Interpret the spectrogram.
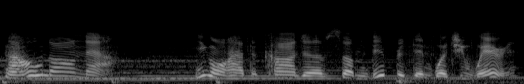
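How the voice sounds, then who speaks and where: A man's voice: medium pitch, expressive, fairly quick, highs cut off, over music, lightly acted. Man playing a swooping, sly Southern showman villain. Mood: sly, coaxing. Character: sly male showman villain, smooth-talking deal maker. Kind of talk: video game villain acting.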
